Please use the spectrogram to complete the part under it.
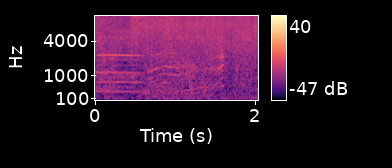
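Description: Lightning crackles and zaps sharply.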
